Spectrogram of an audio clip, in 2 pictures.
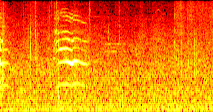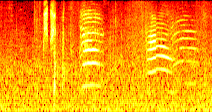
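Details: Domestic cats, a kitten and two adults, meowing loudly to ask for food: drawn-out, harmonic-rich meows, one near the start and a pair later with a slight rise then fall, separated by clattering knocks and a quiet background.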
